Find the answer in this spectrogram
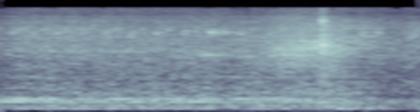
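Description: Steady low hum inside a car cabin, with a brief soft hiss about a second and a half in.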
